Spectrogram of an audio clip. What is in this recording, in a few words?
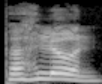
"pohlon", Archi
